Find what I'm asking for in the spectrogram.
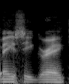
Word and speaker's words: Macy Gray: Is that how you pronounce her name? – Mm-hmm. – Macy Gray.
